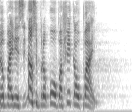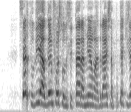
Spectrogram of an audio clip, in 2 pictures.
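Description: A man with an extremely high pitch and a bright, sharp tone speaks at a very fast pace in a raised, projected voice. His intonation stays fairly even while his loudness swings widely. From Angola. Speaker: comedian. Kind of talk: comedic storytelling.

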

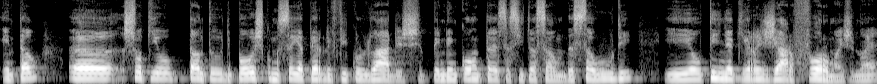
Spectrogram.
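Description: A man speaks at a very slow pace in a fairly high pitch, his intonation fairly even. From Guinea-Bissau, Cacheu region. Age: 30s. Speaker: primary school teacher. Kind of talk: interview. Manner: hesitant, many fillers.

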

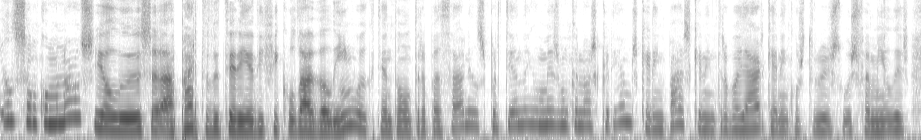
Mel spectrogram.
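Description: A woman's medium-pitched voice with lively intonation, a fairly quick pace and hardly any pauses, on a very clean recording with a silent background. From Portugal (moved from Peru as small child), Porto. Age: young. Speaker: doctor, humanitarian volunteer. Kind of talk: radio interview. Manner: hesitant, repeats words.

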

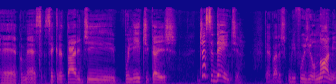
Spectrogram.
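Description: Very deep and low, a woman's voice carries vocal fry. She speaks at a very slow pace with ordinary pitch variation. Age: 70s. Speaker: archivist and quilombola activist. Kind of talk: casual interview conversation.

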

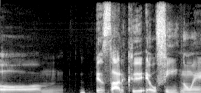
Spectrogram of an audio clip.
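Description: Flat and monotone, a man talks with a fairly low pitch. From Portugal, Lisbon area. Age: 20s. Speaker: communication sciences student. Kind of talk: panel discussion.

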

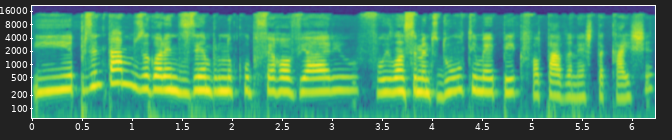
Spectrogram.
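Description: A woman with an unremarkable speaking voice talks at a moderate pace and a fairly high pitch. The recording is very clean, with a silent background. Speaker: cellist and singer. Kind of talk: radio interview.

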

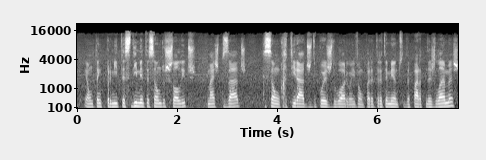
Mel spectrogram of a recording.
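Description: Over noticeable background noise, a man with a fairly high pitch speaks in a monotone, flat intonation. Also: fairly quick pace. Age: 40s. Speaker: wastewater plant manager. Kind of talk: interview. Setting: wastewater treatment plant.

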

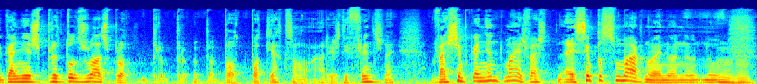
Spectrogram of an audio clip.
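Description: Pitch rises and falls very widely here. The delivery is fairly quick. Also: man, medium pitch for a man. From Portugal, south bank of the Tagus (Seixal). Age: 40s. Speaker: radio host. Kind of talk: casual interview chat. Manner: halting.

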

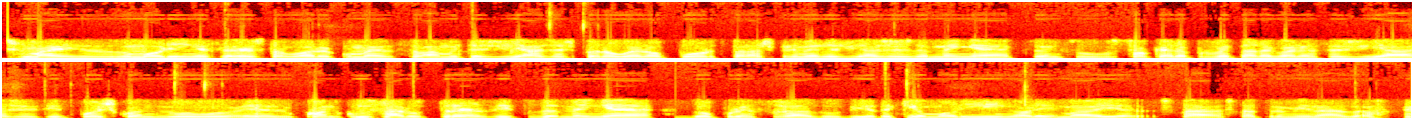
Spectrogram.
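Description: A man talks at a very fast pace with hardly any pauses, at a medium pitch. His loudness stays very even and his intonation fairly even. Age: 40s. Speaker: ride-hailing driver. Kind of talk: radio phone-in chat. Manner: halting, many repetitions.

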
